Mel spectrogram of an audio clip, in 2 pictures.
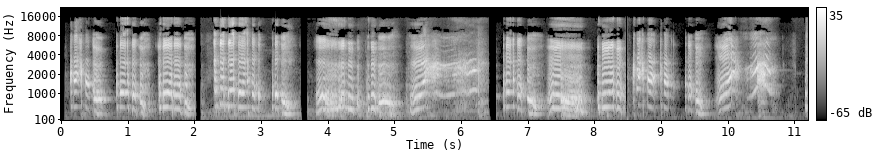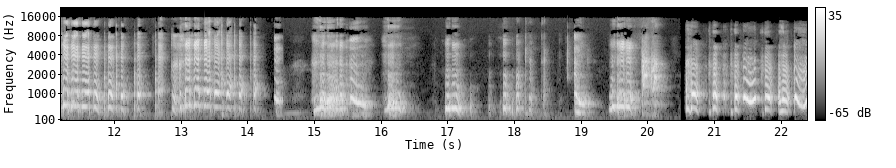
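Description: A baby laughing: a long run of short, high-pitched laughs with brief pauses between them.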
